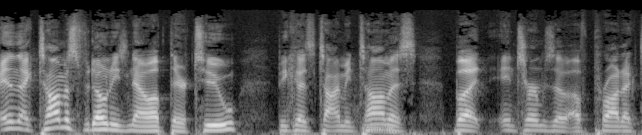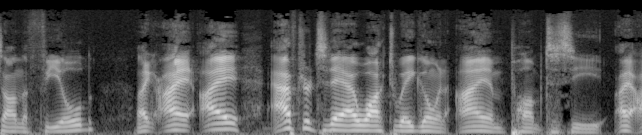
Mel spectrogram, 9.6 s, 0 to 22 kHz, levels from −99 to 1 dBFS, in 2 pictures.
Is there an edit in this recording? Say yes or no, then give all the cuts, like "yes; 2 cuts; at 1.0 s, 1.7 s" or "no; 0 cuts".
no; 0 cuts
